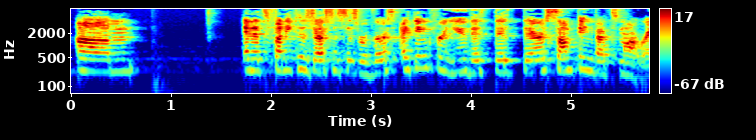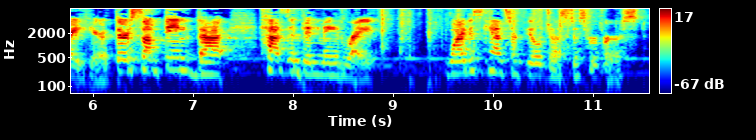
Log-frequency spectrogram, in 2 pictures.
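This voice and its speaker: With a mid-range voice that sounds pushed and bright, a woman hosts a channel and reads tarot in an informal, candid way, with mild swearing and phrases repeated for emphasis. Her intonation is fairly even and her pace moderate. The mic is distant, and clicks and background noise are audible.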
